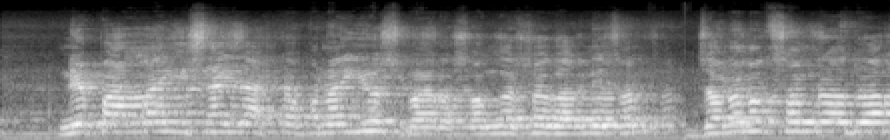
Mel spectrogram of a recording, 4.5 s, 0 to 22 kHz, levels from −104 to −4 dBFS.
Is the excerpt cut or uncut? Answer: cut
